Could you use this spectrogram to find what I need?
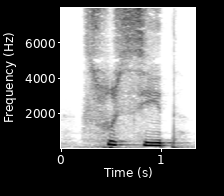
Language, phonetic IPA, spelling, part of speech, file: Ukrainian, [sʊˈsʲid], сусід, noun, Uk-сусід.ogg
- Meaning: 1. neighbor (a person living on adjacent or nearby land) 2. genitive/accusative plural of сусі́да (susída)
